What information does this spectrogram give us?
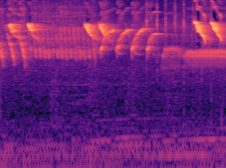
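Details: Konin sunbird, a kept songbird singing with canary-style fill phrases, used to tutor other birds: high thin chirps and short sweeping notes, then a sustained buzzy trill near the end.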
